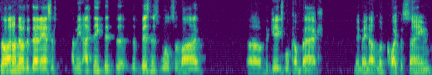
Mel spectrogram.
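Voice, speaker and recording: A man's plain, everyday voice with an American accent, fairly high in pitch, at a moderate pace with ordinary pitch variation. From US South, Greensboro, North Carolina. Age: 60s. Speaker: saxophonist and singer-songwriter. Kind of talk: panel discussion.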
